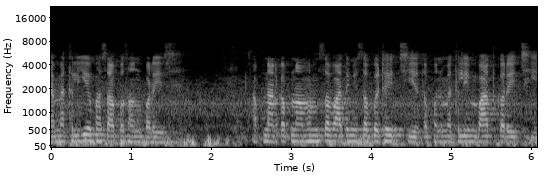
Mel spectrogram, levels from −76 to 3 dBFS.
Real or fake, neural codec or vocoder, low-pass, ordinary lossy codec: real; none; none; none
